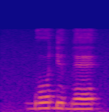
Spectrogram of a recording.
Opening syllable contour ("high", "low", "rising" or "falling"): high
